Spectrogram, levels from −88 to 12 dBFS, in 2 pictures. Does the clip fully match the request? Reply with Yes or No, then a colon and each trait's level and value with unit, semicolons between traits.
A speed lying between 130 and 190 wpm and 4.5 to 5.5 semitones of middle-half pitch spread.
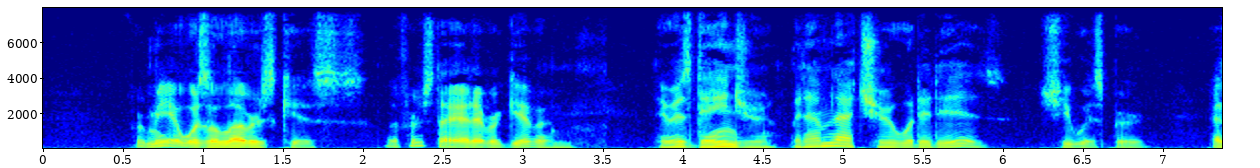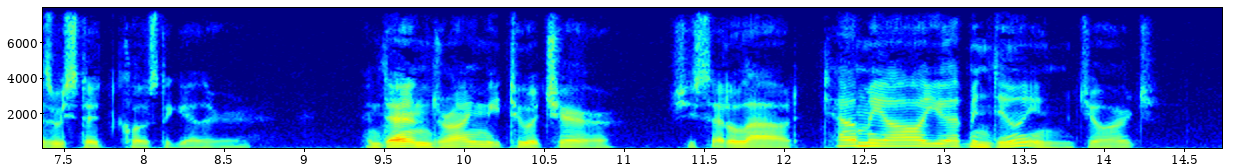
No: average, 200 wpm; average, 4.9 semitones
